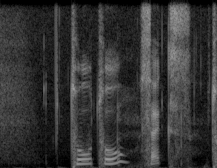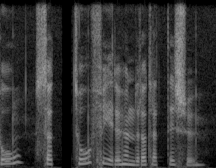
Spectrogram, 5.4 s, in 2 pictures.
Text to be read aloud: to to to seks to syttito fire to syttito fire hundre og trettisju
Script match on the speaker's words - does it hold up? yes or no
no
